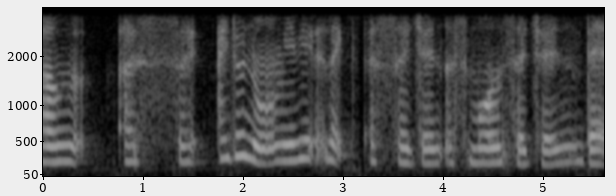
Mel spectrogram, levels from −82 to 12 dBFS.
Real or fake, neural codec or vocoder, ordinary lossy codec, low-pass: real; none; none; 3.6 kHz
